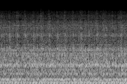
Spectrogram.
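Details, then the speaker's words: M939A2 wrecker diesel idling for a long time in Texas heat, no heat smell or signs of running warm; dash gauge was suspected of reading falsely: steady, even low rumble with no knocks, misses or fan roar; normal idle. "or quite some time there's no smell of heat or you know any signs that it's running warm at all as you can you can hear it it sounds fantastic"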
